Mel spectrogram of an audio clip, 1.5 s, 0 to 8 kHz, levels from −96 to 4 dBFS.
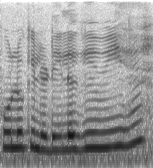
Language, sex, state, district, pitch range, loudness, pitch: Hindi, female, Uttar Pradesh, Shamli, 225-260 Hz, -14 LUFS, 250 Hz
